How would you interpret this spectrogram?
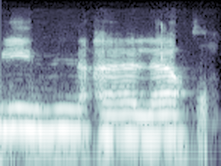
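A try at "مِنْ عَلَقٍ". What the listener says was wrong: Min 'alaq. Jangan turun dekat laq tu. 'alaq.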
